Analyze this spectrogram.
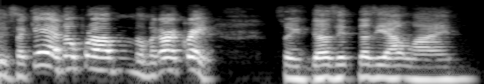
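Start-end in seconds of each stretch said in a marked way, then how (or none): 0.3-1.0 higher, louder breezy eager reply; eager yes. Retold or imitated. Quoting Jay's eager reply. 1.2-1.6 higher, louder upbeat approval; pleased reply. Retold or imitated. Quoting own pleased reply.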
